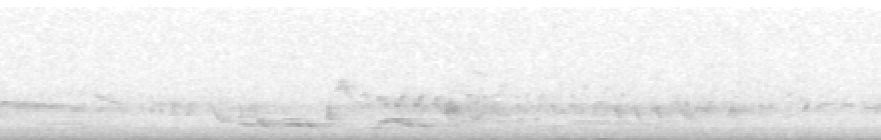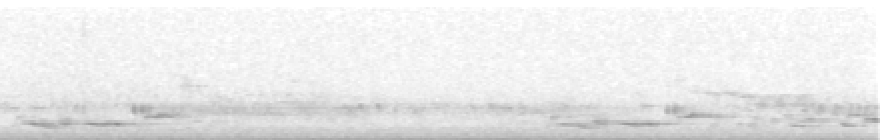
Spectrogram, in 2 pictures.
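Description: Quiet outdoor ambience with scattered short bird chirps and calls, over a low rumble. One brief low thump about six seconds in.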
